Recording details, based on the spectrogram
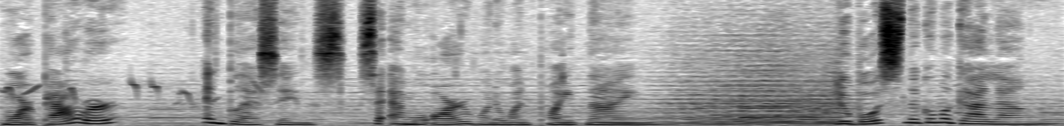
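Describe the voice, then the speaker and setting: A woman's voice: medium pitch, big pitch swings, slow, long pauses. A woman with a Filipino accent, speaking as a radio host on a story and letter show. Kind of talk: letter narration and casual radio banter. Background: music behind the voice.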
